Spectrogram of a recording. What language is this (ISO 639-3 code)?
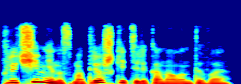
rus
